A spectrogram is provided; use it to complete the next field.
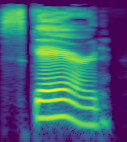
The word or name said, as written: scared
